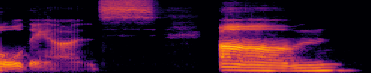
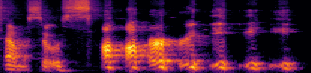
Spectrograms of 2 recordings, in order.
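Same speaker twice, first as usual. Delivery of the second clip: higher, slow, laughing through the sorry; laughing apology; 8 semitones higher, 5 dB louder, much slower than usual. Retold or imitated. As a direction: giggle out a half-hearted apology. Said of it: "that's why I was like".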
